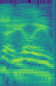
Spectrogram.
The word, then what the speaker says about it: Gigli: It's called Geely. How do you spell that?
